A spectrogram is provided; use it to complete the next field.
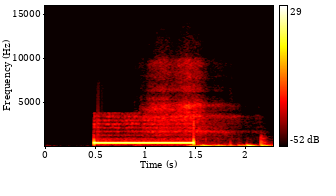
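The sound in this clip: A telephone ringing tone sounds while someone places a call. It is one steady, mid-pitched electronic tone lasting about a second, then a faint low rumble.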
